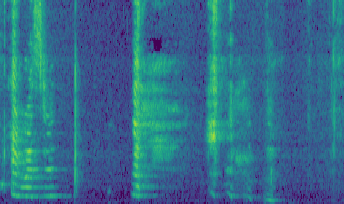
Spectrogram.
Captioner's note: laughter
